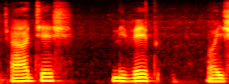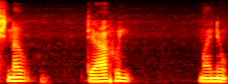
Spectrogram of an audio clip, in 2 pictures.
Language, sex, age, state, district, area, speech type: Malayalam, male, 30-45, Kerala, Wayanad, rural, spontaneous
